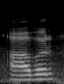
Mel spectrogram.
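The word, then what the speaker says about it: hour: करेंगे इसके बाद देखिए the word आवर has spelling beginning with ह consonant but is spoken with the अ वोव sound आवर तो while स्पोकिंग white speaking H become silent and there for article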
